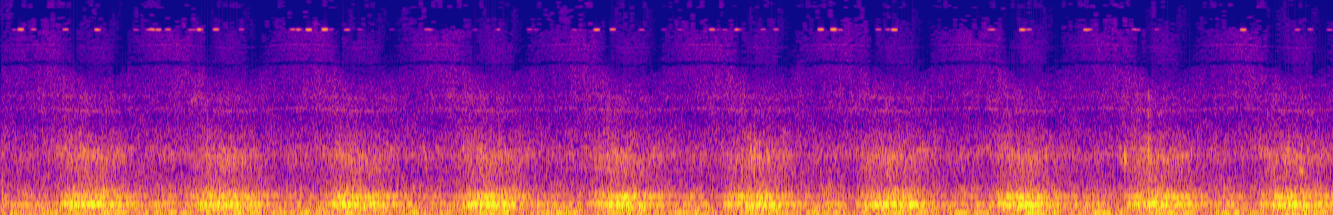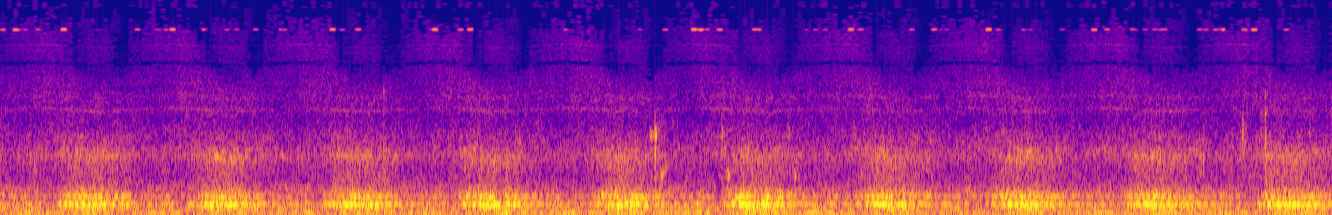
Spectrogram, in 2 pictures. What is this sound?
coolingvessel loop
Seamless loop.
Panning drone of something that could be (or inside of) a large fluid-cooling device. Some bubbles here and there.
